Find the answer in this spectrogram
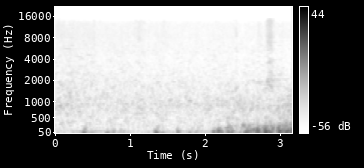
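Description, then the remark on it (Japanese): Low traffic rumble from a nearby road on a windy day, picked up by a pin microphone, quiet at first with a few soft thumps, then swelling louder over the last second as a vehicle approaches. No one speaks. “道路が近づいてきたので、車の音が聞こえると思います。”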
